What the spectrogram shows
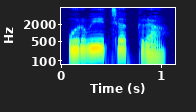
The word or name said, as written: ಉರ್ವೀಚಕ್ರ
